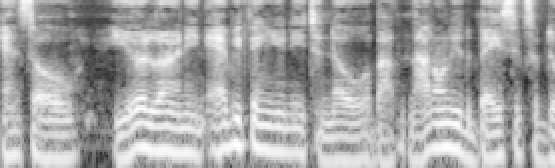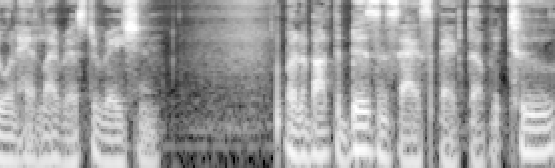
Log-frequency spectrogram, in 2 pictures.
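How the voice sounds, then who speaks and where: A man talks at a fairly quick pace in a very deep, low pitch. His voice is somewhat breathy, with ordinary pitch variation. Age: 60s. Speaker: headlight restoration trainer, channel owner. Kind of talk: casual announcement to viewers. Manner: hesitant, many fillers (uh, you know).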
